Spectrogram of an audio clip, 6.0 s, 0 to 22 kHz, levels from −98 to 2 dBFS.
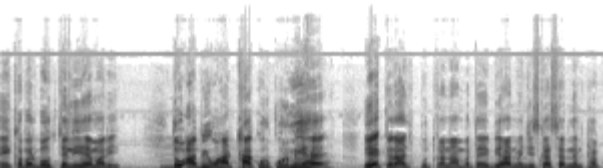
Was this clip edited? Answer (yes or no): yes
